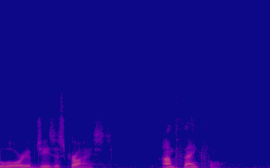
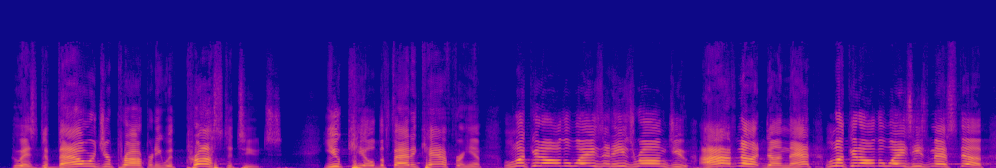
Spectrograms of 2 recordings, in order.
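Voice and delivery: shouting, much higher and louder, full of grievance; indignant older brother; 14 semitones higher, 20 dB louder than usual. Acted. Older brother complaining to his father, indignant shout. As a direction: rant like the resentful older brother. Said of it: "the older brother is full of righteous indignation".

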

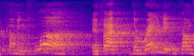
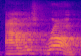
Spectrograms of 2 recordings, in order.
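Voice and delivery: drawn out and a bit louder; slow, firmer admission; 4 dB louder, slower than usual. Retold or imitated. Husband repeating his apology to his wife, slowly and clearly. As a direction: say it out so she hears it. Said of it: "Can you say it louder?".

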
